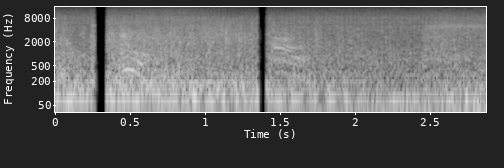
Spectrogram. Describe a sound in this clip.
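A winged creature shrieks shrilly.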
